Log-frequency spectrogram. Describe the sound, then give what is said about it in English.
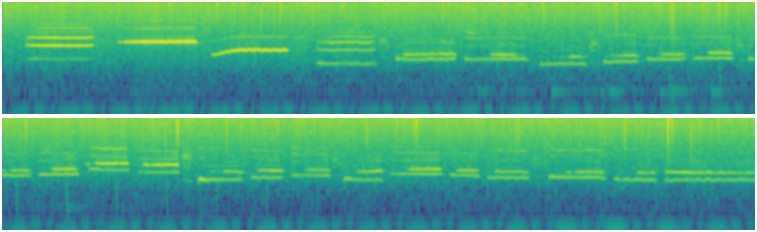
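A person whistles a tune with three tones sounding at once, moving through long held and gliding notes at a steady, moderate loudness over a constant background hiss, with no talking. “You ever hear me do those three tones at once?”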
